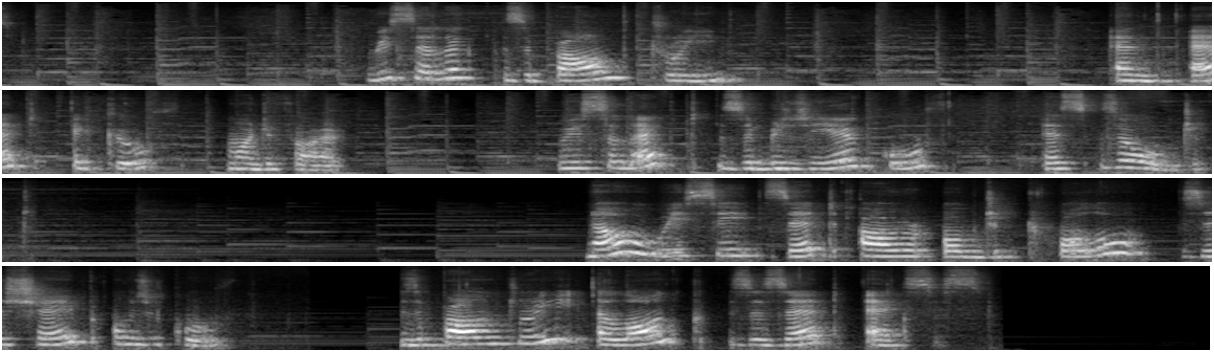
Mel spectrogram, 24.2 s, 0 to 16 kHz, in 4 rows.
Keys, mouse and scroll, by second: 0.7 click, 4.9 click, 8.4 click, 11.0-13.4 drag, 13.6-14.9 scroll down 3, 14.9-16.1 middle drag, 16.4-17.6 shift+middle drag, 21.9 z.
